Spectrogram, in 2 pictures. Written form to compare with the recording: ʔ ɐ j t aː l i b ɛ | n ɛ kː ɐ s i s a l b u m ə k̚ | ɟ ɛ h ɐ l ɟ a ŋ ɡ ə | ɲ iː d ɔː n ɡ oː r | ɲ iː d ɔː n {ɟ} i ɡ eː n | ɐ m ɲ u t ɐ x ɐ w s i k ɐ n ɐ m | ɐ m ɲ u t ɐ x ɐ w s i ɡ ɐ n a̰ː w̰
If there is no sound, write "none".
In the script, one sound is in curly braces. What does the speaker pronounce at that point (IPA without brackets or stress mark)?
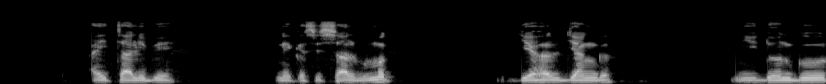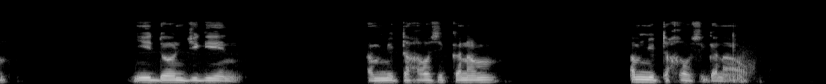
ɟ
